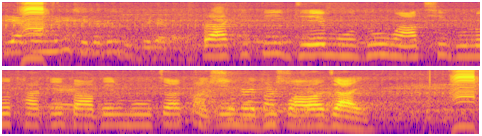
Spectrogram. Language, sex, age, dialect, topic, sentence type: Bengali, female, 41-45, Northern/Varendri, agriculture, statement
